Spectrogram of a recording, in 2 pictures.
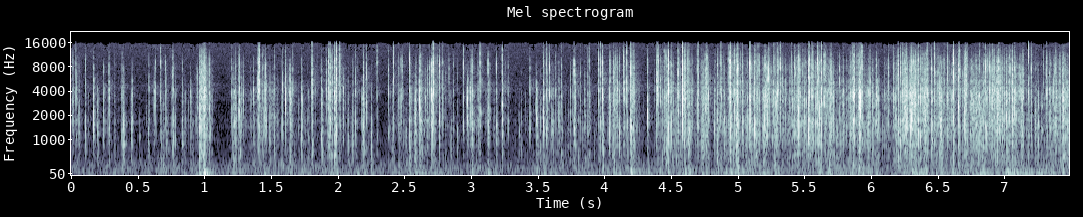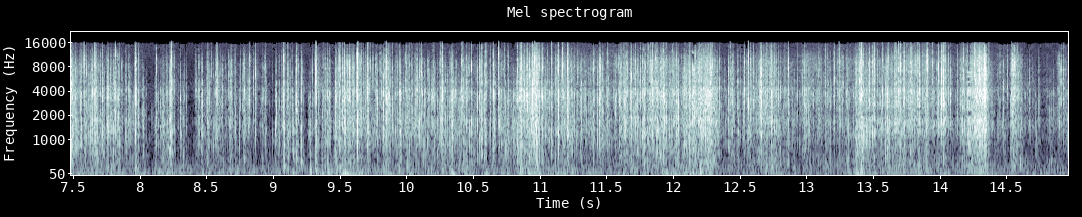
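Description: A thin, empty plastic panda shopping bag is crumpled and rubbed between thumbs and fingers. This gives a steady, bright crackling crinkle with dense, sharp rustles that run through the whole clip at a fairly quiet level.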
